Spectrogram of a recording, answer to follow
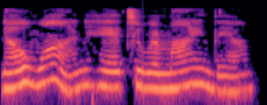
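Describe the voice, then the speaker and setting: A woman, a school administrator, giving the morning school announcements in a deliberate, instructive way, heard as school announcement audio. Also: medium pitch, highs cut off.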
